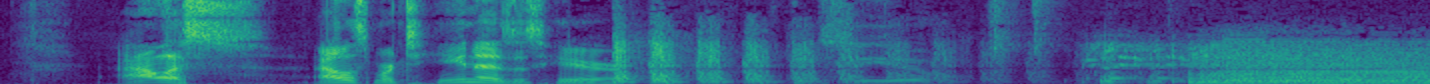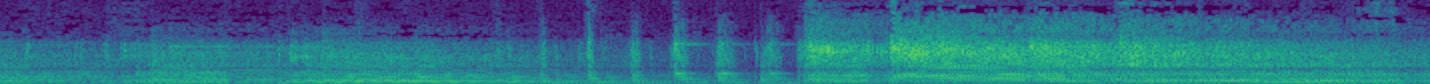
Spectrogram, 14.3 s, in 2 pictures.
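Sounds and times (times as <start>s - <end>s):
speech: 0.6s - 3.4s
electric guitar with chorus effect: 3.0s - 14.2s.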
